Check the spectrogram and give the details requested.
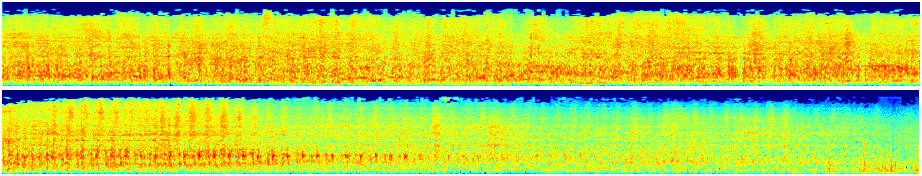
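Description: Freight cars of a passing train rolling by on the rails, a steady rolling noise with wheel clicks, fading from about twelve seconds in as the end of the train moves away.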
